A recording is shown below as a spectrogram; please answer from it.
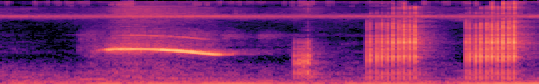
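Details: Lure song of a Nias hill myna, used to coax quiet mynas into replying: one clear, slightly falling whistle, then a short nasal note and two rough, raspy bursts.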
